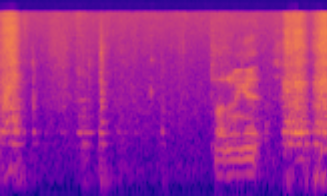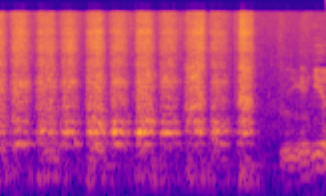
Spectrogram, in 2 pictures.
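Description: A hand saw cutting wood for a walking stick: a few tentative strokes, then a quick run of rhythmic back-and-forth rasping strokes, close and fairly loud.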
